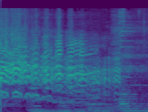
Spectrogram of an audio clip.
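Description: Women laughing heartily, their laughter dying away near the end, over background music with a steady low bass.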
